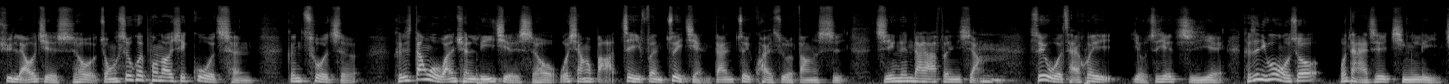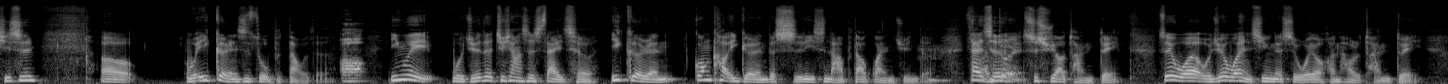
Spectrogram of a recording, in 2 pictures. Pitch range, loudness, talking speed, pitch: 105-150 Hz, -24 LUFS, 295 characters per minute, 125 Hz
